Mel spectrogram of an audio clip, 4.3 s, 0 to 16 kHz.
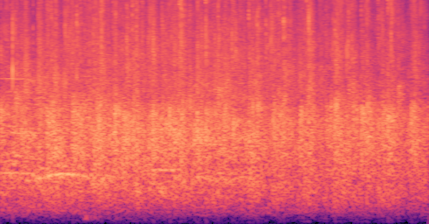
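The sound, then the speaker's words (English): Steady applause from an audience for members who are past 83 years old, a dense, even patter of many hands clapping at a fairly loud, constant level for several seconds, with no voices standing out. “All right, let's give them a clap.”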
